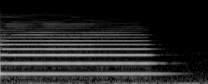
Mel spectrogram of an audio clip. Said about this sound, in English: I'll come back to this B on the A string, and I'm just going to include a little flick.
